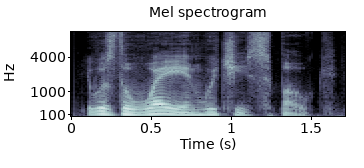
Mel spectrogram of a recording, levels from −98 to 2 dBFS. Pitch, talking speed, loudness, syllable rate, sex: 100 Hz, 280 wpm, -15 LUFS, 5.9 syllables/s, male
